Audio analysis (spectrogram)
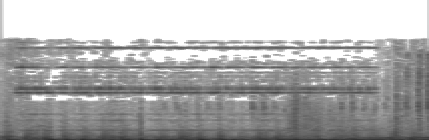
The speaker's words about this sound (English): Sometime in the early morning hours, I get a call.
